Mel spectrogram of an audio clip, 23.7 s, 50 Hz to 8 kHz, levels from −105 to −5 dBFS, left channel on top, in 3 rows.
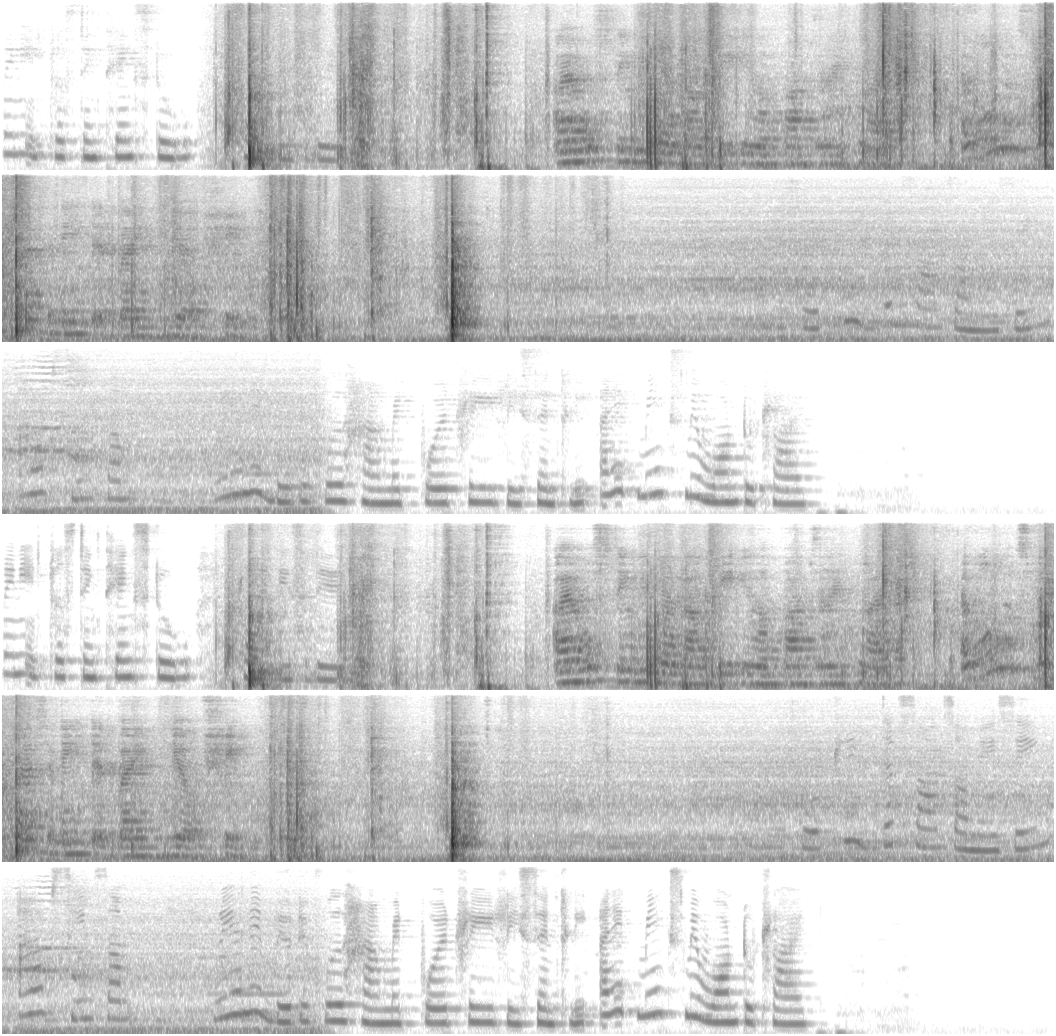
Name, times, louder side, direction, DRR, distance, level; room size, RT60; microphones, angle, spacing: voice 1, 0.0-2.7 13.5-21.8, right 2 dB, 70° right, 1.4 m, -62 dB
sound 1, 1.6-4.1 4.7-5.6 5.9-6.0 6.3-12.4, left 4 dB, 40° left, 0.6 m, -41 dB
voice 2, 4.1-10.3, right 2 dB, 30° right, 3.8 m, -52 dB
sound 2, 6.2-18.2, left 1 dB, 20° left, 6.7 m, -60 dB
29.0 x 11.0 x 3.1 m
head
